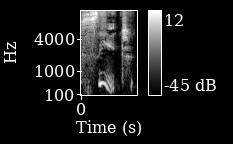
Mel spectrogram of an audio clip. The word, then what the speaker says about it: SEAT: Oh, well, I thought it was interesting that there's a car called Seat, which is spelled like seat, but it's Seat.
